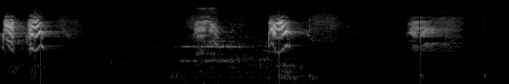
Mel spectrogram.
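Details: Female double-collared seedeater (papa-capim) calling, used to excite and stimulate males: short, bright, buzzy high chips in four bursts, some paired, spaced about a second apart, with a faint thin steady tone underneath.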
